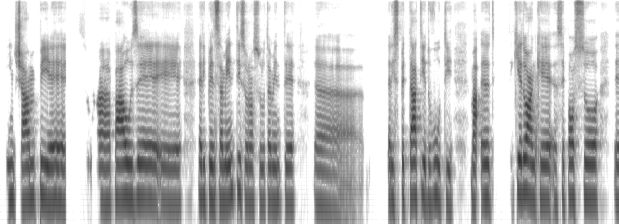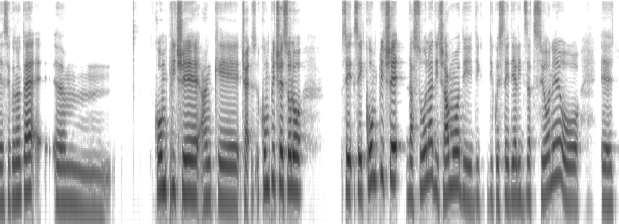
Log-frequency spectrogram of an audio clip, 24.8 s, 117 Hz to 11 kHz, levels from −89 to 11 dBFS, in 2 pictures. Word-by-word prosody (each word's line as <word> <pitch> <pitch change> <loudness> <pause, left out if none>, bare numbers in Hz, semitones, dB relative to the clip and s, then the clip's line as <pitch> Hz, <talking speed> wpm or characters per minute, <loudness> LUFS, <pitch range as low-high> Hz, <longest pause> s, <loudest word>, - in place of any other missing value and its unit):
inciampi 195 0 0
e - - +1
e 185 0 +2
e, - - -3 0.6
somma, 185 -1 -1
pause 195 0 +3
e 185 -2 -2 0.3
ripensamenti 195 +2 -1
sono 190 -2 -4
assolutamente, 185 0 -5 0.3
ehm, 170 -3 -11 0.5
rispettati 200 +2 +1
e - - +3
dovuti. 185 -2 -6 0.3
Ma, 180 -2 +3
uhm, 195 0 0
t - - -25 0.3
ti - - -33
chiedo 220 +1 +3
anche, 195 -2 +3
uhm, 185 - -7
se 190 +2 -8
posso, 200 0 0 0.3
ehm, 185 0 -4
secondo 195 +2 -3
te, 235 - +3 0.2
ehm, 175 - -8 0.9
complice 230 -2 +3
anche 195 -1 -3
cioè, - - -1
s 195 - -15
complice 255 +1 +4
solo 235 -2 +5 0.8
sei 435 -1 +2
sei 445 -1 +2
complice 285 -1 +6
da 210 0 -3
sola, 245 +9 +1
diciamo, 230 +2 +2
di 195 -4 -6
di 195 0 -16
di 200 +1 -16
questa 200 +2 -6
idealizzazione? 205 +7 -4
O, 190 -5 -2 0.4
ehm, 180 -1 -3
195 Hz, 110 wpm, -19 LUFS, 185-215 Hz, 0.9 s, complice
